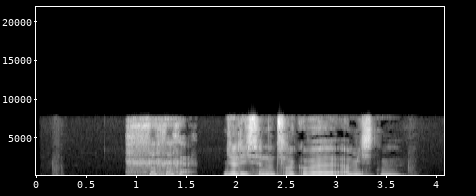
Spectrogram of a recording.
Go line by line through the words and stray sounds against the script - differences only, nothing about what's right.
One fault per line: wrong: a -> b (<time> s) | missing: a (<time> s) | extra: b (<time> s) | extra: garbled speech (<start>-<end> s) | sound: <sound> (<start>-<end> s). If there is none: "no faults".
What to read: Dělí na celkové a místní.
sound: laugh (0.9-1.6 s)
extra: se (2.1 s)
